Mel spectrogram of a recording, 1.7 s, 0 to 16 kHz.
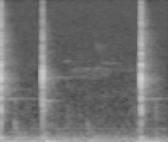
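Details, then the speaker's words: Brand-new outboard starter solenoid from a Force 120 hp motor, bench tested with a meter showing about 12 volts: three crisp, sharp clicks, each firing cleanly as power is applied; it works after an earlier suspected bad connection. "The thing is brand new, so we can hear it clicking."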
